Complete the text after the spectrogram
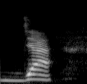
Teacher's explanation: ja keluar dari tengah lidah menempel ke langit-langit mulut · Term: huruf jim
